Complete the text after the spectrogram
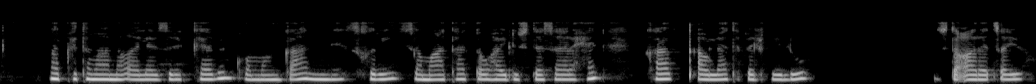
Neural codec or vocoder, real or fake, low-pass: none; real; 7.2 kHz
